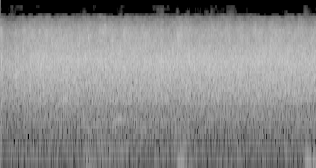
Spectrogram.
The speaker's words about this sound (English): This is the rain. We had it the other day.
